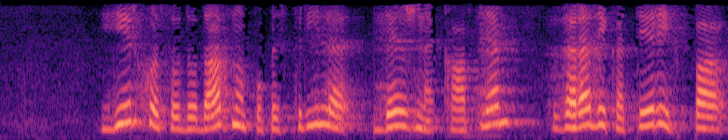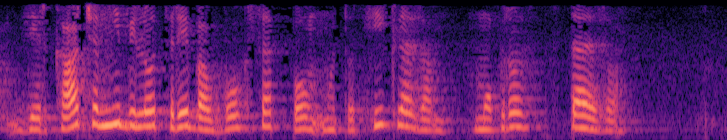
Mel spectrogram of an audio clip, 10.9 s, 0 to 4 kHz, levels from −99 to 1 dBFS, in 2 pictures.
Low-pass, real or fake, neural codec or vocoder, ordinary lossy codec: 3.6 kHz; real; none; AAC, 16 kbps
